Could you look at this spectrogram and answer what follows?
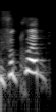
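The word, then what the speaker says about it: verklempt: You got to put your hand up here on your pearls and go, I'm getting verklept. And you got to kind of bring your lips together. Verklept.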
